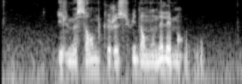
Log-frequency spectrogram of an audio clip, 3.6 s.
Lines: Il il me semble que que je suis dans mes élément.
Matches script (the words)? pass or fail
fail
